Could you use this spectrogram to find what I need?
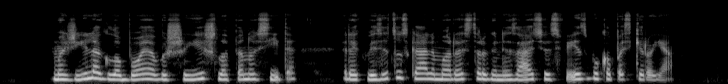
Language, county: Lithuanian, Utena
